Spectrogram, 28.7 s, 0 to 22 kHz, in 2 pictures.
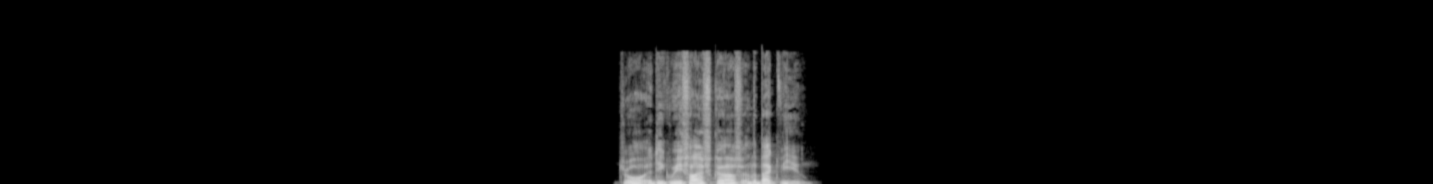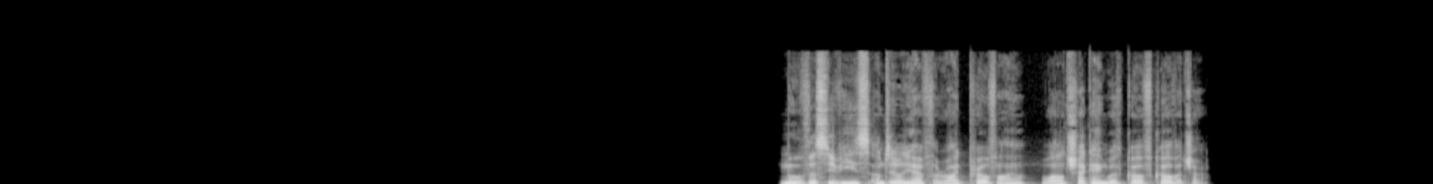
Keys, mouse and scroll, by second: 4.3 click, 5.5 double click, 10.0 ctrl+click, 13.7 click, 17.1 ctrl+click, 20.3 middle click, 23.0 click.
